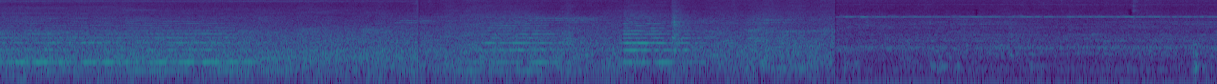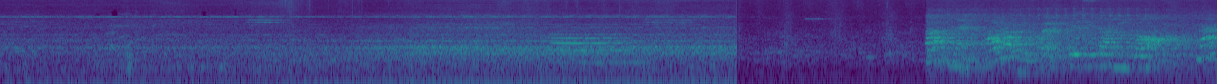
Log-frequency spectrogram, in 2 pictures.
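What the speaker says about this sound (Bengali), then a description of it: "আর এই হচ্ছে আমার ট্রেন রওনা দিলো শালিমারের দিকে" A nearly empty train on the Puri–Kolkata route pulls out toward Shalimar, a low rolling drone with wheel squeal and rattles that gives way to a quieter spell, then a louder burst of clatter near the end.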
